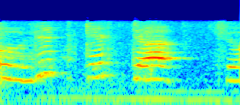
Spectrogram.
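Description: A toddler singing in a high, wordless voice: three short sung phrases, the loudest about a second and a half in.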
